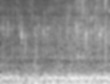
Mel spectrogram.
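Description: Sweet potato (camote) slices frying in hot oil, a steady close crackling sizzle with dense popping that holds evenly throughout, no voices.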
